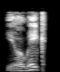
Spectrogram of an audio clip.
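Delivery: soft, hushed question; quiet voice at night; whispered. Acted. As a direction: whisper in the dark stable. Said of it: "Harper whispered".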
